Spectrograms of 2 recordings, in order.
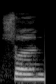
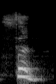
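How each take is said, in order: First: The tone stays high and level. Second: The tone falls sharply from high. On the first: It means a score or points. "Fun ada ke satu" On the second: It is a counting word for food portions. "ini fun ada keempat"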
